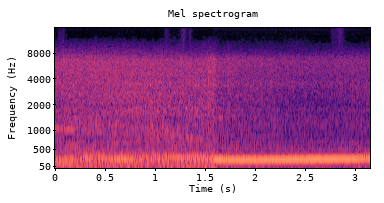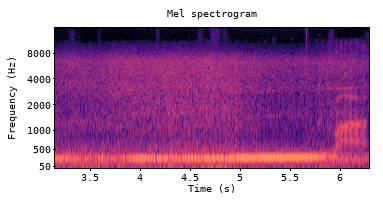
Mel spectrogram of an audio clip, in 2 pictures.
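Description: Ford Mustang race cars, led by the number 9 car, come through at the Silverstone Classic, a loud sustained engine drone rising slowly in pitch under a commentator talking.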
